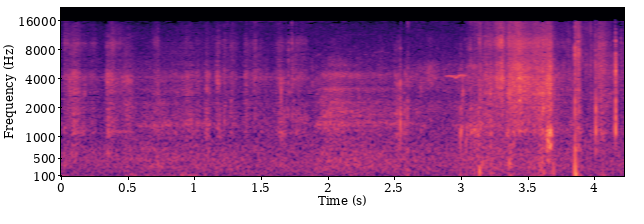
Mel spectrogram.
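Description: A man breathing hard in noisy puffs, with rubbing and rustling against the camera microphone as he handles a freshly caught snake; a few sharp clicks near the end.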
